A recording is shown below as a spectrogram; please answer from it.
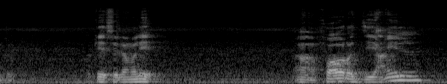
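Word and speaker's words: فَارْجِعِ: Farji'il basara. For tebal ya, bukan far.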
